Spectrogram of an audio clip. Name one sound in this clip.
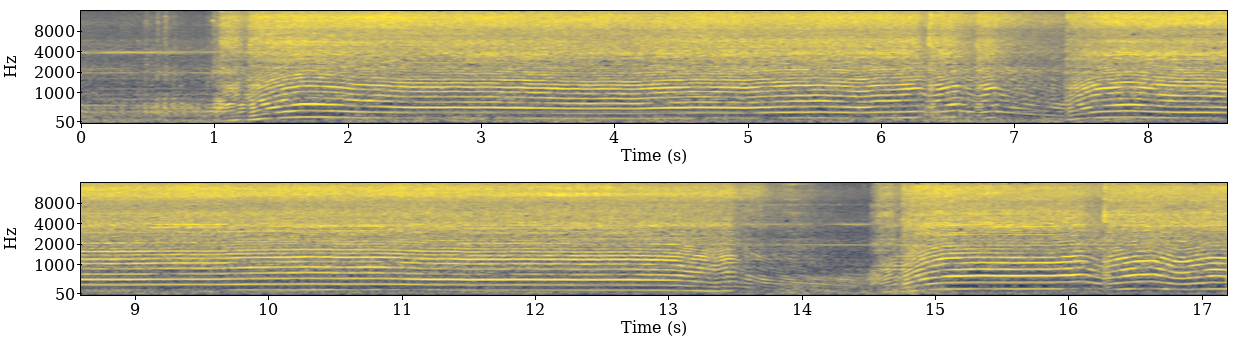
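A chainsaw engine whines loudly, revving up and down as it cuts through a branch.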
